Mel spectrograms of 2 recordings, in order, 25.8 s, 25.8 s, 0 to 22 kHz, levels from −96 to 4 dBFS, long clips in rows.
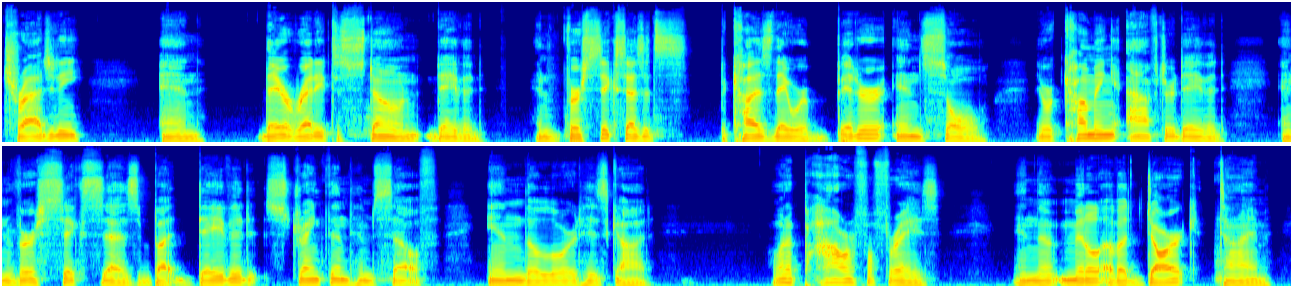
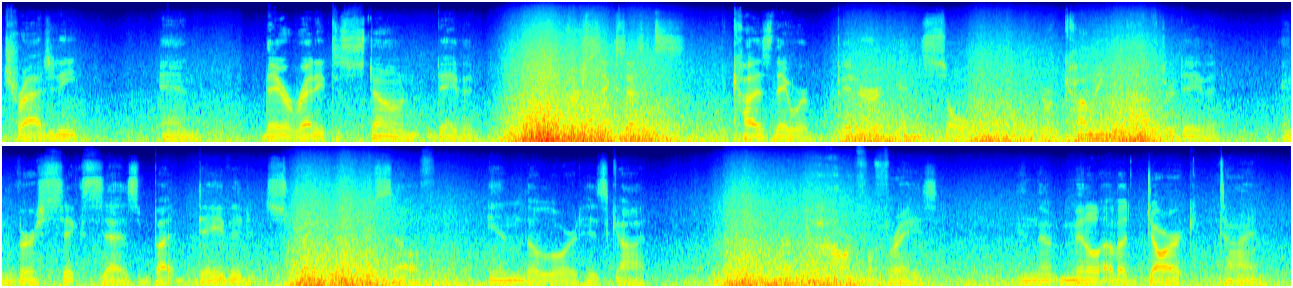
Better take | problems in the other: first | wind noise on the microphone; heavy; 4 dB above the speech

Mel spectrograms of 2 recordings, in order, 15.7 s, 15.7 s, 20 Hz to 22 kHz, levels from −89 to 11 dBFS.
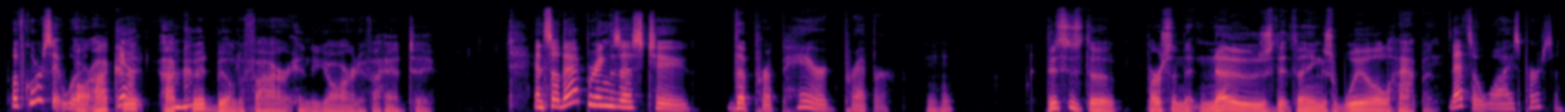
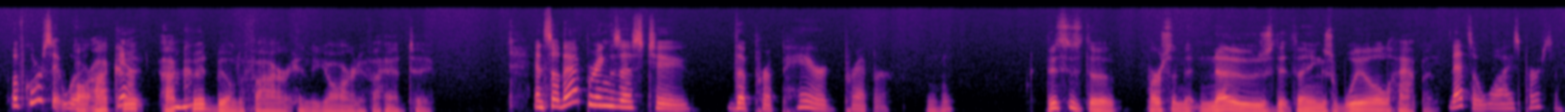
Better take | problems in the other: first | hiss; faint; throughout; 20 dB below the speech

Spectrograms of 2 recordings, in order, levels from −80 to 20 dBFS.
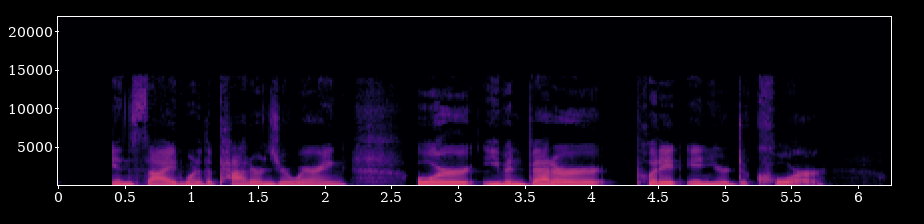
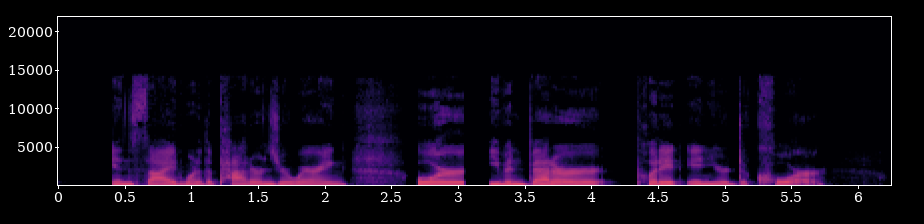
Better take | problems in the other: first | audio cutting out; at 3 s

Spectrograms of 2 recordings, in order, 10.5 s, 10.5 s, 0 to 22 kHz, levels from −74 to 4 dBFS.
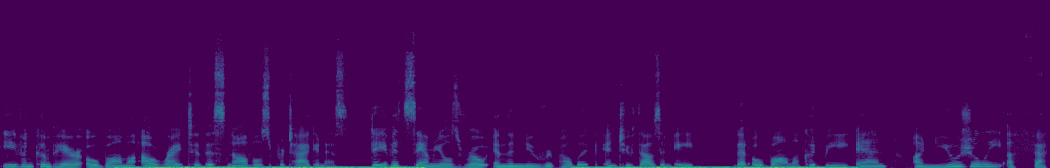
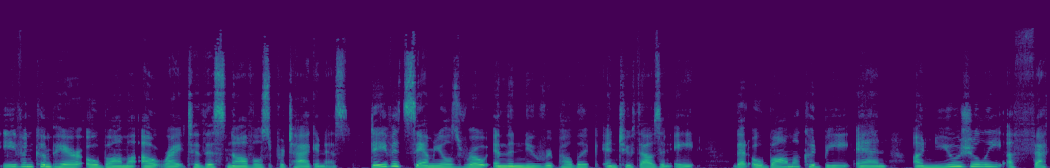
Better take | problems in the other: second | low rumble; loud; from 1 to 4.5 s and from 5.5 to 8.5 s; 3 dB below the speech

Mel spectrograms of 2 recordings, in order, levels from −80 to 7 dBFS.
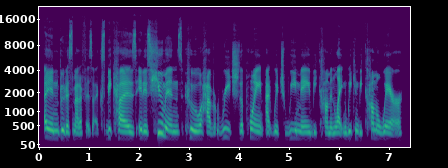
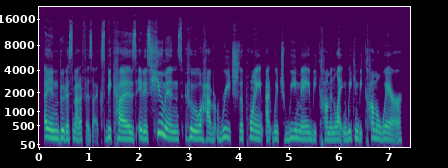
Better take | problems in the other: second | thin; somewhat; fading below 300 Hz

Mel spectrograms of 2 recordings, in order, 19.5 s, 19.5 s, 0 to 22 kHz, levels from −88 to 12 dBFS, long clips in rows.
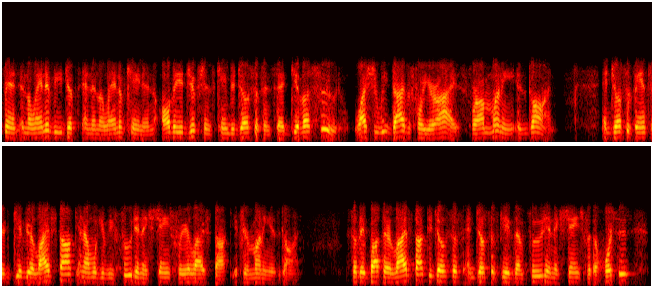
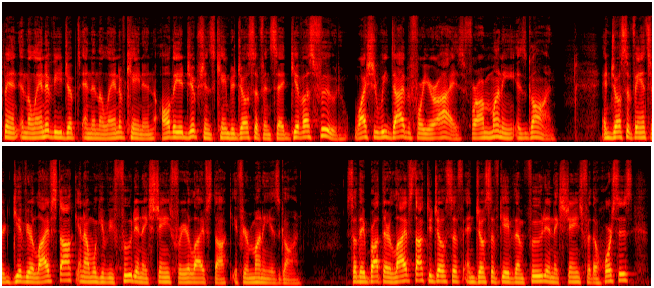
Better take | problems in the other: second | phone-call audio; poor line

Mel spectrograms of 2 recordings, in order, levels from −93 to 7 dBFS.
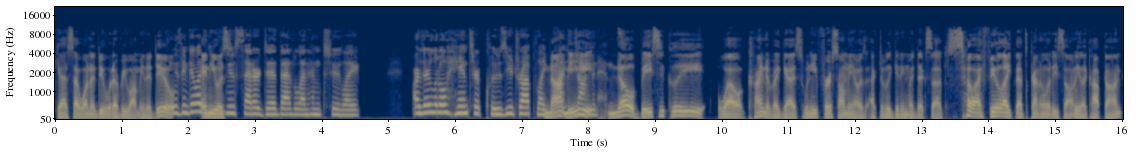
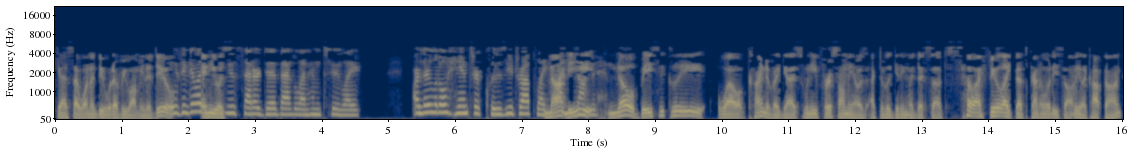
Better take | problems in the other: first | garbled, watery; badly; slightly in the first

